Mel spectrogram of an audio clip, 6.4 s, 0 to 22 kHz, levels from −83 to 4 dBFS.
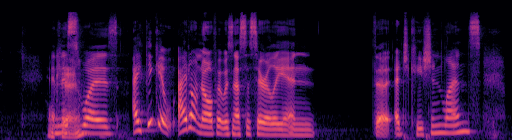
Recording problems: none

